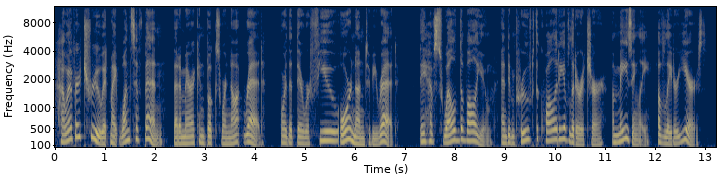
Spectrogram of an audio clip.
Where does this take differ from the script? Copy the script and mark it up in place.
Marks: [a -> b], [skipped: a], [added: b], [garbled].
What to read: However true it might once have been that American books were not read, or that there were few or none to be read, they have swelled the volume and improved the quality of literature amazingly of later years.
However true it might once have been that American books were not read, or that there were few or none to be read, they have swelled the volume and improved the quality of literature amazingly of later years.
